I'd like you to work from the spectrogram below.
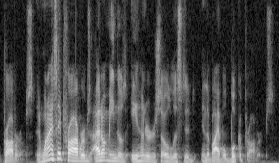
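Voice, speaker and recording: Man reading scripture for a lesson, gravelly voice, slows right down on the big lines. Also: mid-range voice, lively intonation. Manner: stresses key phrases by slowing down. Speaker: Bible teacher.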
